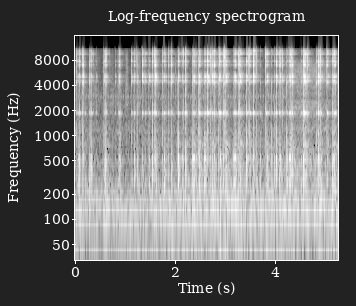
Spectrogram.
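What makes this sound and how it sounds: Long black nails tap rapidly and unevenly on the side walls of an empty, tall cut-crystal tumbler held end-on with its base forward. Each tap gives a bright, glassy clink that rings only briefly, building into a dense, steady run of chiming clicks.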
